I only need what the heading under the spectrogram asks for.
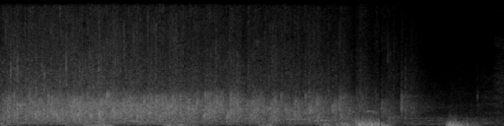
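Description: An audience claps steadily in a dense, even wash of applause that holds for several seconds, then thins out into a few scattered final claps before fading.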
